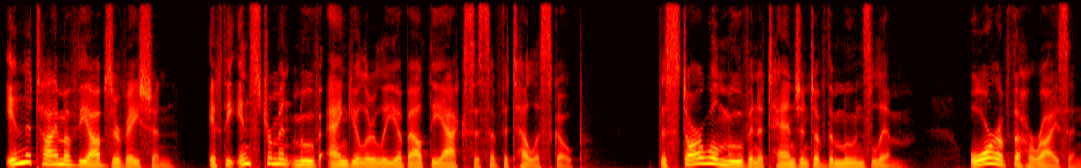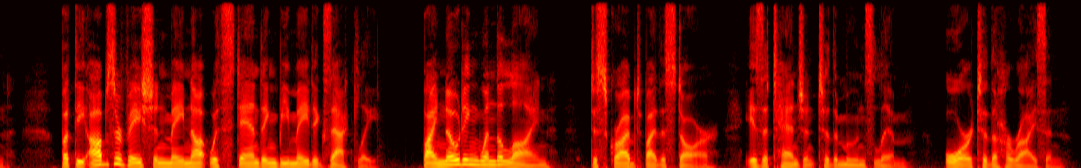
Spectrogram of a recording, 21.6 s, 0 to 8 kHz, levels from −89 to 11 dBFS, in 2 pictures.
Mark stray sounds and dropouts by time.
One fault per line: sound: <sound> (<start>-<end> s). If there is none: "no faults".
no faults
